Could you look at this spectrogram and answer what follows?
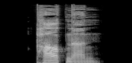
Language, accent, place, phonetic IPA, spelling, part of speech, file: German, Germany, Berlin, [ˈpaʁtnɐn], Partnern, noun, De-Partnern.ogg
- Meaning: dative plural of Partner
